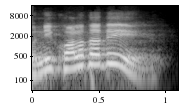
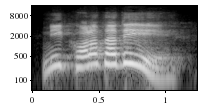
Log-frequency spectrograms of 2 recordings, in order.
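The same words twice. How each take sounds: First: High, loud preaching line, అది falling; first statement. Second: నీ కొలత అది drawn out very slowly, అది falling hard; slow emphatic repeat. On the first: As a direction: say నీ కొలత అది straight, అది dropping. Repeats the verdict. (నీ కొలత అది - సాధారణ గట్టి ప్రసంగ స్వరం) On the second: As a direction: hammer each word of నీ కొలత అది slowly. (నీ కొలత అది - చాలా నెమ్మదిగా, ఒక్కో మాట నొక్కి) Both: Acted.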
